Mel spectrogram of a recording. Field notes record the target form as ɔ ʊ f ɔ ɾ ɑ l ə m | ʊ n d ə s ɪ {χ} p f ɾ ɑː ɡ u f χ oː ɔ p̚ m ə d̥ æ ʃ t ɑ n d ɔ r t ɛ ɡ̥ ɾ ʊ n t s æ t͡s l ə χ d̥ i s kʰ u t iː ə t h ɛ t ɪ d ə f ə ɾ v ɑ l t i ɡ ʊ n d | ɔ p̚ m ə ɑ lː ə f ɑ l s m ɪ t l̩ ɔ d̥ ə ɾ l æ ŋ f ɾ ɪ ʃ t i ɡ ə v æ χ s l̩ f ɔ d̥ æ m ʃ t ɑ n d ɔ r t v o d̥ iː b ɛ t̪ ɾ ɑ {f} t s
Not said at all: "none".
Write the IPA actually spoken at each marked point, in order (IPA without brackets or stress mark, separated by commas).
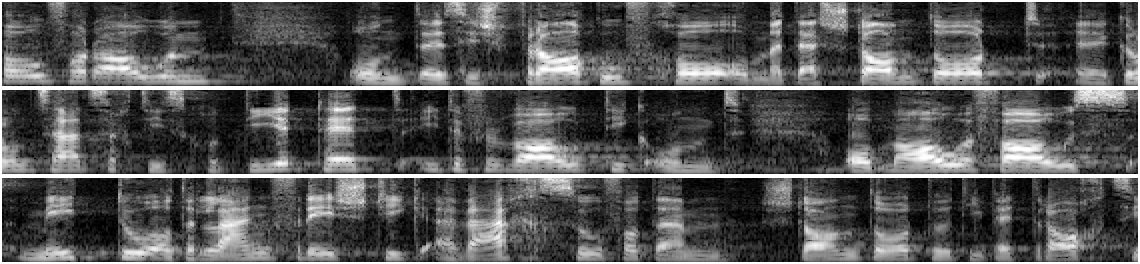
ʃ, χ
